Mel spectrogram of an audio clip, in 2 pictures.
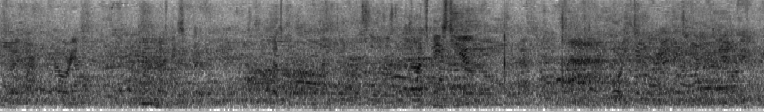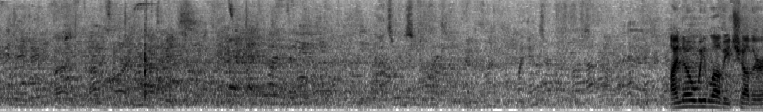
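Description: A crowd murmurs and chats in a large echoing hall.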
